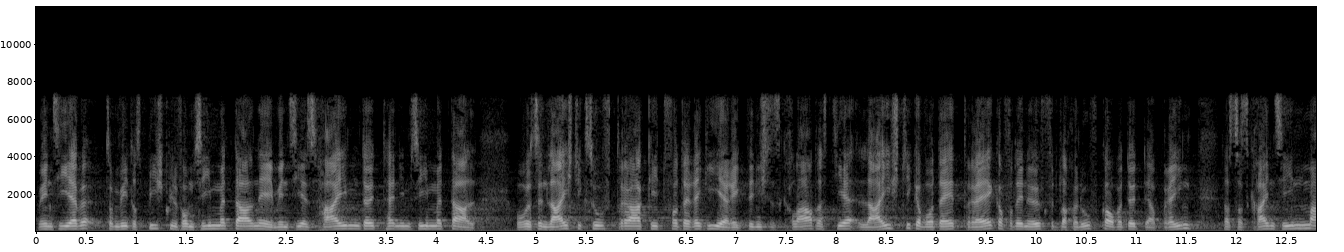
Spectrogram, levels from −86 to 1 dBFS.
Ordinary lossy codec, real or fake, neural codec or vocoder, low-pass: MP3, 64 kbps; real; none; 7.2 kHz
